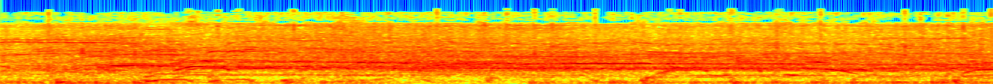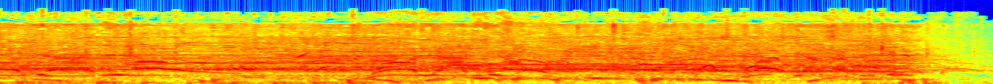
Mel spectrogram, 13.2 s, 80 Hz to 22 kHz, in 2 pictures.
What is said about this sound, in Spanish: Por ejemplo, así lo vivieron las 6.000 personas que abarrotaron ayer la Plaza Mayor de la capital.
